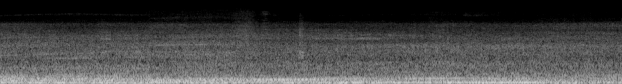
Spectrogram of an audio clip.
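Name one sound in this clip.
Heavy traffic rumbles steadily past on a road outdoors.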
